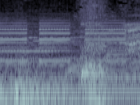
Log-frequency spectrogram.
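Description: Car horns honk at an SUV on a wide town street, loud sustained tonal blasts that overlap and shift in pitch a few times without pause.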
